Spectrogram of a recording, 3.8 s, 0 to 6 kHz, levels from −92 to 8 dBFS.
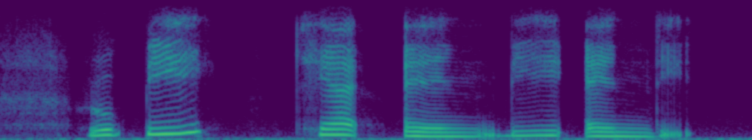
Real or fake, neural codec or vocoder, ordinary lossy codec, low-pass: fake; autoencoder, 22.05 kHz, a latent of 192 numbers a frame, VITS, trained on many speakers; Opus, 24 kbps; 5.4 kHz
